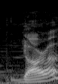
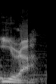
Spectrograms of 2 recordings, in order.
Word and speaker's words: Ira: Is it Yara? Yura. Yura. No, Ira. Like Ira. Just like a Hurrah! press. Yeah. Like a sound you would make.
